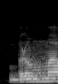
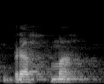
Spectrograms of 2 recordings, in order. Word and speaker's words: ব্রহ্মা: তখন হ এর উচ্চারণ নাসিক্য ব্যঞ্জনের পরে করতে হয়। তো আর ব্রহ্মা বলা যাবে না।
